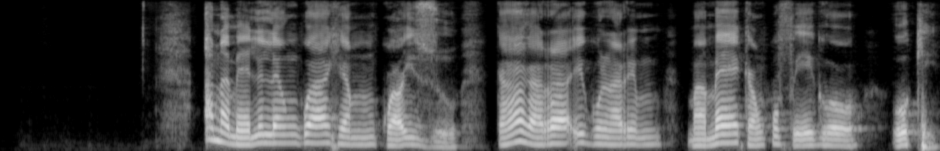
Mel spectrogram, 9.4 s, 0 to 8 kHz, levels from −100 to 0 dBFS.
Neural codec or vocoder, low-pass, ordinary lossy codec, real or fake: codec, 16 kHz, 16 kbps, FreqCodec, larger model; none; none; fake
